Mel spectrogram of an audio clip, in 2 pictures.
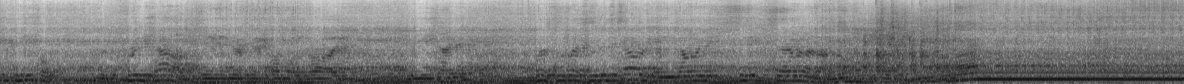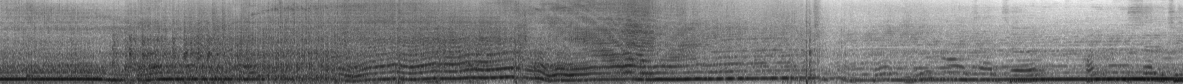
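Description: Drag-racing cars at the start line: engines blipped unevenly while staging, then held at a steady high rev for about three seconds before launching. The run follows with engine pitch climbing and dropping at each upshift.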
